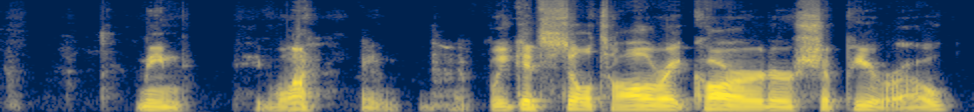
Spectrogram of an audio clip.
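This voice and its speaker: Man, low voice, podcast co-host, dry deadpan comments. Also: moderate pace. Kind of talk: casual podcast banter.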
